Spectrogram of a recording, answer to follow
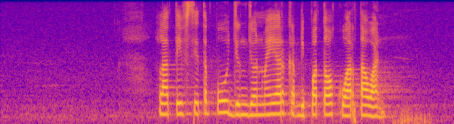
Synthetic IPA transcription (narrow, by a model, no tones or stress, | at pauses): lat̪ifsit̪əpud͡ʒɨŋd͡ʒɔnmajərkɨrdipɔt̪ɔkuwart̪awan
